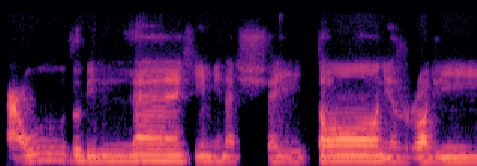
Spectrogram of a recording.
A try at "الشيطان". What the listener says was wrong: When you say ta, you know, you see your tongue? What you're doing is you're elevating the front, right? I want you to elevate the front and the sides. Shay, ta. It's almost as though your tongue is lifting up. So this is your mouth, like that, right? Your tongue's lifting up and closing all the gaps. Ta, ta, ta.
